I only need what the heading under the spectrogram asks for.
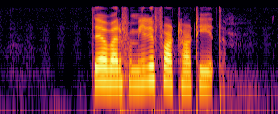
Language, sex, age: Norwegian, female, 18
